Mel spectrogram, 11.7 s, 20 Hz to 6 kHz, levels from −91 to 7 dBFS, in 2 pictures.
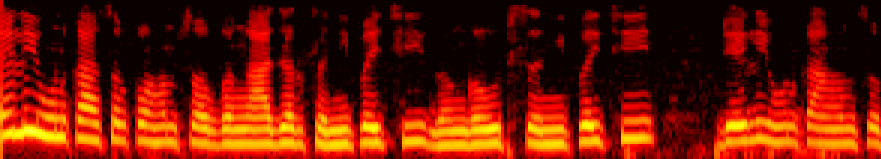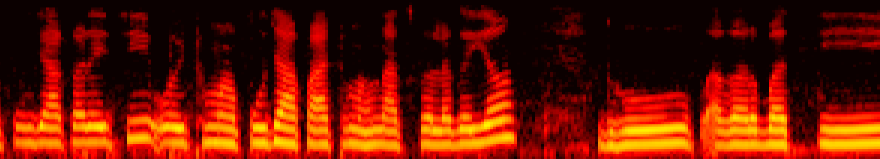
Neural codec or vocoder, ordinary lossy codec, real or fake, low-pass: none; none; real; 5.4 kHz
